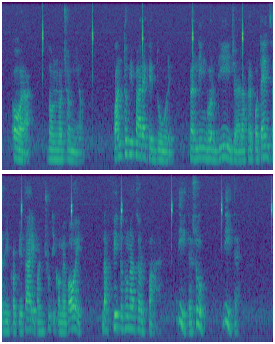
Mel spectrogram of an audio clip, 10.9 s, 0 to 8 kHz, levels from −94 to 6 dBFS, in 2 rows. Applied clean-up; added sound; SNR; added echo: none; Tick-tock; 1 dB; none.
